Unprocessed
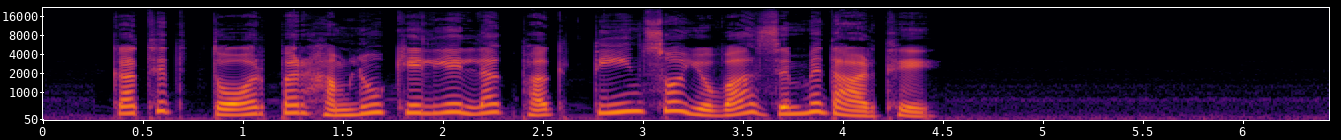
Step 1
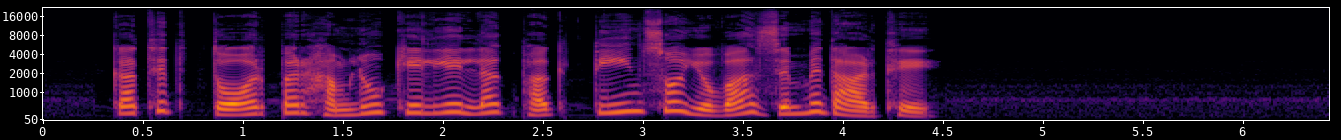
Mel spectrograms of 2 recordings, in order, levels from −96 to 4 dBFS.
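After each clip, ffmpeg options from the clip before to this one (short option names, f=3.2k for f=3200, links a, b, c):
-filter_complex "[0:a]highpass=400,acrossover=split=1300[a][b];[b]alimiter=level_in=3dB:limit=-24dB:level=0:latency=1:release=46,volume=-3dB[c];[a][c]amix=inputs=2:normalize=0"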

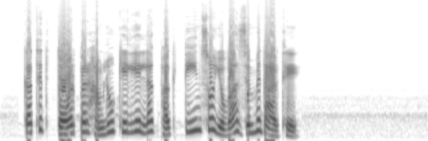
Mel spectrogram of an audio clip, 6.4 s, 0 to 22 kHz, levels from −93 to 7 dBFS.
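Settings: -af "aemphasis=mode=reproduction:type=cd,aeval=exprs='0.0944*(abs(mod(val(0)/0.0944+3,4)-2)-1)':c=same"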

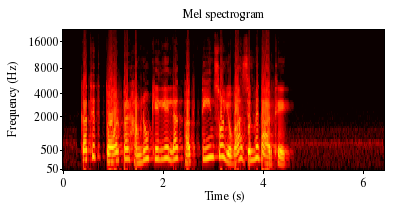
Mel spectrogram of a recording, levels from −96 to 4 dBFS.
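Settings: -af "aecho=1:1:102|204:0.0708|0.0106"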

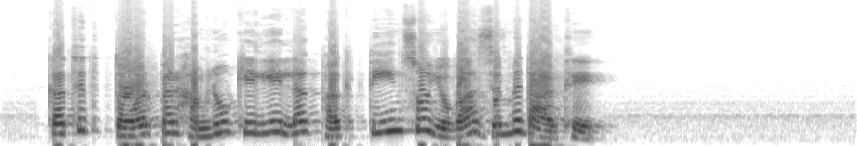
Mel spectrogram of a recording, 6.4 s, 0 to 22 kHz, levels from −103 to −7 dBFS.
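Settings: -filter_complex "[0:a]asplit=2[a][b];[b]adelay=16,volume=-2.5dB[c];[a][c]amix=inputs=2:normalize=0,volume=-7.5dB"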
